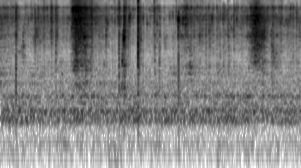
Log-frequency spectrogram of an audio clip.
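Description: Salmon in tomato sauce bubbles after baking, a faint, close hiss with soft popping and brief bursts of sizzle, quiet overall and with no talking.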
